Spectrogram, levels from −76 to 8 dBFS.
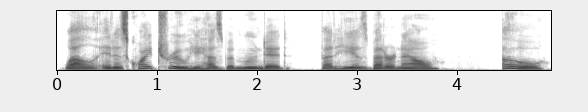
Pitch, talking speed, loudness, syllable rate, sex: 190 Hz, 180 wpm, -16 LUFS, 4.5 syllables/s, female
